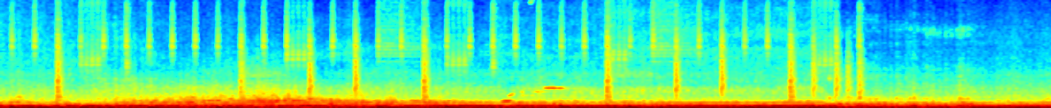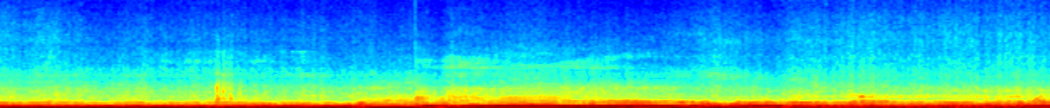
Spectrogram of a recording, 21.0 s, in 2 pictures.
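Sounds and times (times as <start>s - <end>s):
rally car engine idling: 0.0s - 13.9s, 17.2s - 21.0s.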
